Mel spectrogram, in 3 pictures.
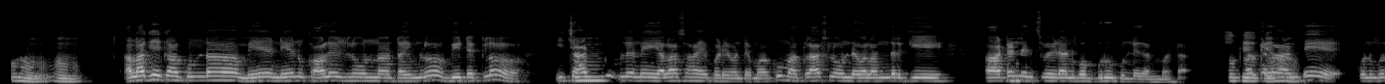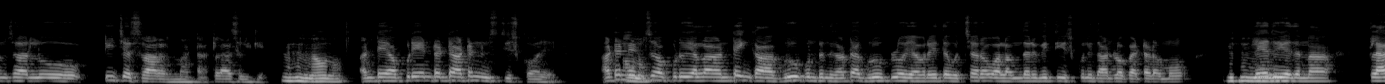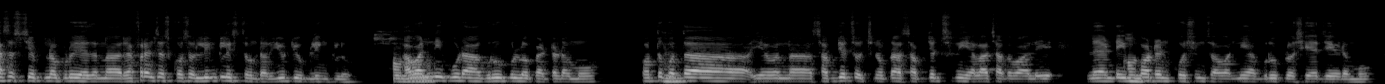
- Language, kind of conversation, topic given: Telugu, podcast, మీరు చాట్‌గ్రూప్‌ను ఎలా నిర్వహిస్తారు?
- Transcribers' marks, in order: other background noise; in English: "కాలేజ్‌లో"; in English: "బీటెక్‌లో"; in English: "చాట్"; in English: "క్లాస్‌లో"; in English: "అటెండెన్స్"; in English: "గ్రూప్"; in English: "టీచర్స్"; tapping; in English: "అటెండెన్స్"; in English: "అటెండెన్స్"; in English: "గ్రూప్"; in English: "గ్రూప్‌లో"; in English: "క్లాసెస్"; in English: "రిఫరెన్సెస్"; in English: "యూట్యూబ్"; in English: "సబ్జెక్ట్స్"; in English: "సబ్జెక్ట్స్‌ని"; in English: "ఇంపార్టెంట్ క్వెషన్స్"; in English: "గ్రూప్‌లో షేర్"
